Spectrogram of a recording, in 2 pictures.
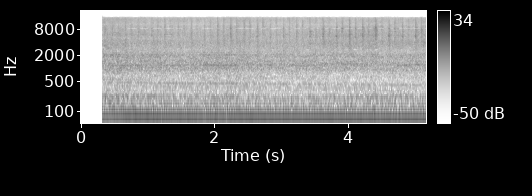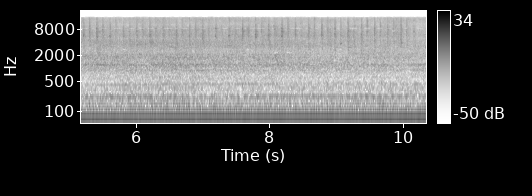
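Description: Farm tractor's diesel engine running steadily under load as it pulls a Krone Comprima round baler baling hay, with the baler's machinery running along with it as a constant low drone.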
